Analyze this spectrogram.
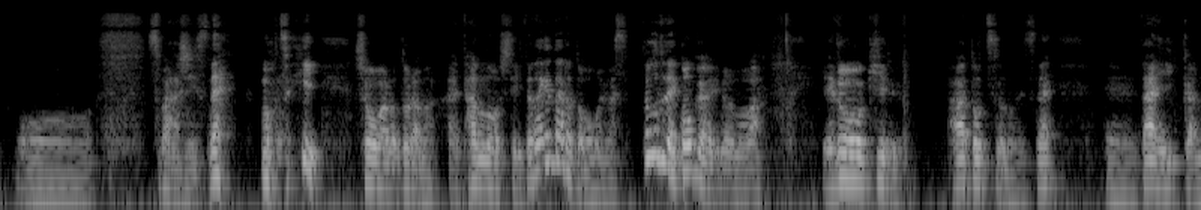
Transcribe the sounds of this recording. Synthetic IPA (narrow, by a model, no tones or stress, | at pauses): oː | sɨbaɾaɕiːd̪sɨne̞ | mo̞ːd͡zeçʲiɕo̞ːβano̞d̪o̞ɾama̰et̪ʰãnːo̞ːɕi̥t̪e̞it̪ad̪ake̞t̪aɾat̪o̞ːmo̞imasɨ̥t̪o̞ikot̪od̪e̞kõ̞ŋkaiβaimonmaβa | e̞d̪o̞ːkʲiɾɯ̟ | pʰaːt̪o̞t͡sɨːno̞d̪e̞sɨne̞ | eːd̪aiːkːano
